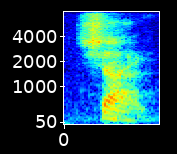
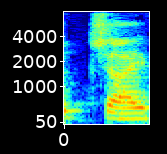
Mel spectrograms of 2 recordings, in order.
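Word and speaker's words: χ: Constant of proportionality is what, चाय। इस symbol को चाय प्रोनाउंस करते हैं या कोई ची प्रोनाउंस करता है।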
